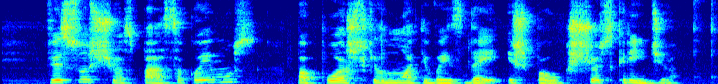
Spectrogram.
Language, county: Lithuanian, Klaipėda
